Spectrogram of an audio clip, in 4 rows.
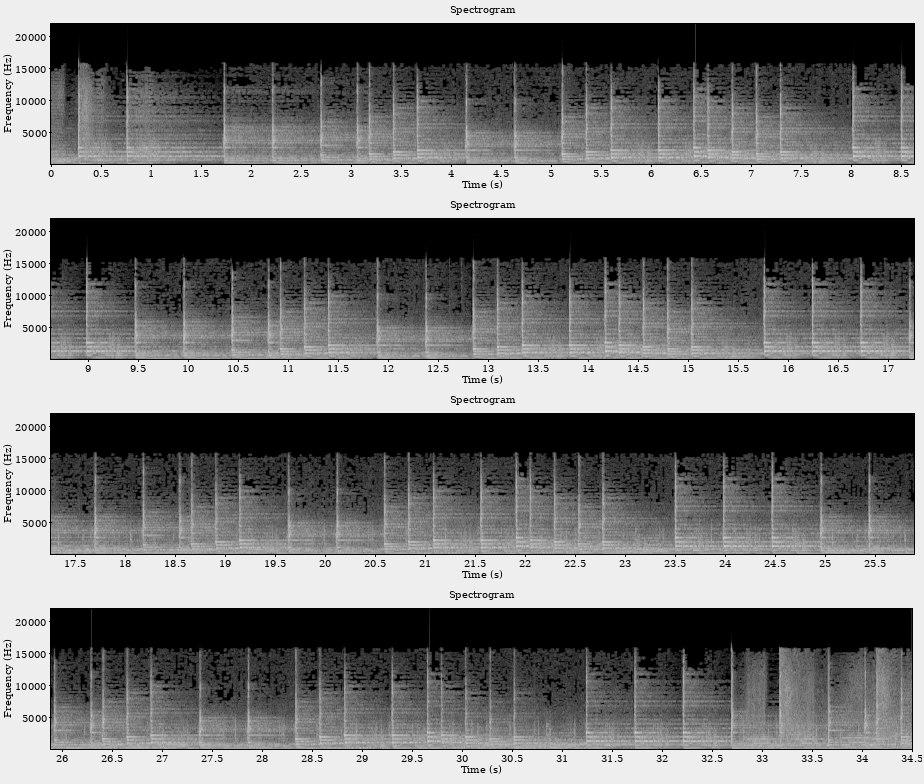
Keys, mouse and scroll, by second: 20.3 KP_0, 20.4 KP_0, 21.5 KP_3, 28.4-28.9 scroll down 2, 28.9 middle click, 29.2-31.1 scroll down 1, 31.4 click, 32.9 click, 33.8 click.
